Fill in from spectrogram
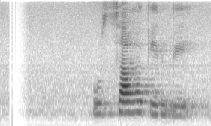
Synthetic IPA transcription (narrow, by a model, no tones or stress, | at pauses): ut̪saːɦəkeɾuʋe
